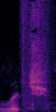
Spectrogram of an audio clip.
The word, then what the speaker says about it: lich: Is it lick? Is it leash? Is it lich? I've heard it pronounced all three ways. I'm actually not entirely sure what the correct one is. It's Lich.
